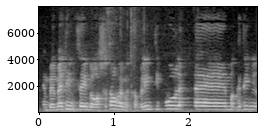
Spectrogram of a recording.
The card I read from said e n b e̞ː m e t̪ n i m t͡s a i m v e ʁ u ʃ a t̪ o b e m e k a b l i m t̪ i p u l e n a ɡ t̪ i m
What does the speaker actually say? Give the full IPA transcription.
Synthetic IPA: e m b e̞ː m e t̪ n i m t͡s a i m b e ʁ o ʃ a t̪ o v e m e k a b l i m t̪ i p u l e m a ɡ d̪ i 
